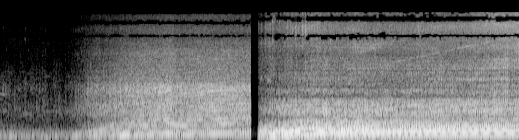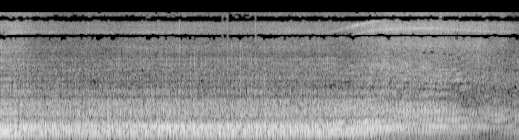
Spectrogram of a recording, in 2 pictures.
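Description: Loud race car engines roar and rev hard, outdoors.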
